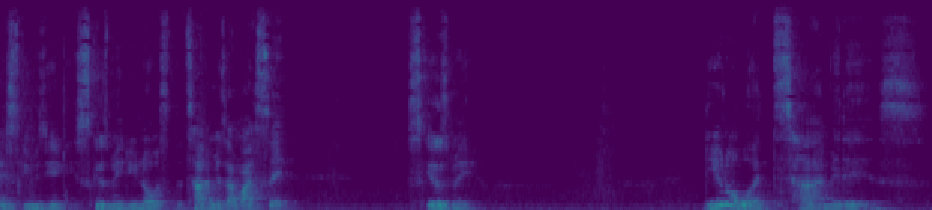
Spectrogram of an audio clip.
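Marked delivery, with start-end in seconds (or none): 3.4-7.7 slow, drawn-out playful question with a rise; intriguing, slow ask. Shown as a demonstration. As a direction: ask the time slowly, teasing, to make her curious. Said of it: "Why would I say it like that?".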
